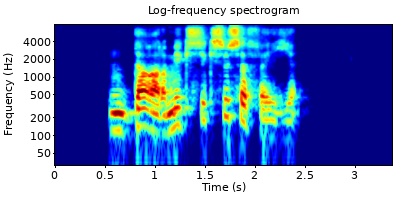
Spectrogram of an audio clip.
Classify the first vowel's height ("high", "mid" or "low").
mid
